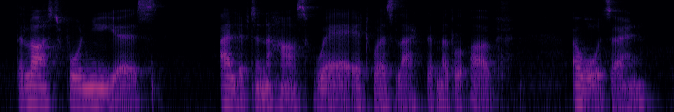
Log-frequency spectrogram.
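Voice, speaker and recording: At a moderate pace, a woman speaks in a South African accent. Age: 50s. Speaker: vlogger. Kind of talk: casual chat.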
